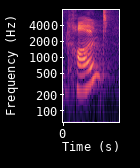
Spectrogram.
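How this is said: It is said in a British accent. "para britânicos"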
